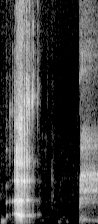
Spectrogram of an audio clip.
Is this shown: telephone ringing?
no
